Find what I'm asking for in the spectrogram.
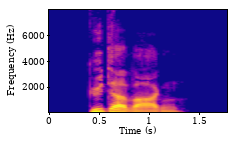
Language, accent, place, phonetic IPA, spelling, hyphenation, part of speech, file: German, Germany, Berlin, [ˈɡyːtɐˌvaːɡn̩], Güterwagen, Gü‧ter‧wa‧gen, noun, De-Güterwagen.ogg
- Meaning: boxcar (US), goods van, box van (UK)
